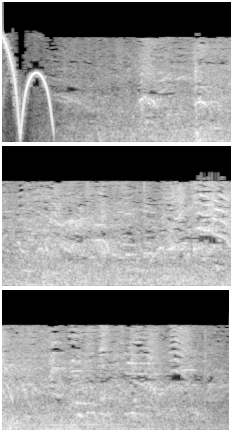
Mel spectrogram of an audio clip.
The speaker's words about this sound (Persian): اگه گفتین اینجا کجاست بچه ها؟ ها؟ بهتون بگم؟ خیلی اینجا شهر بازی، عجب شهر بازی هم هست، جات میخواهیم پر از اسباب بازی های خوشگل و هیجان انگیز.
